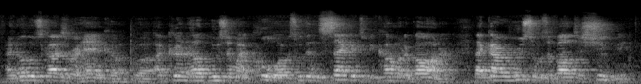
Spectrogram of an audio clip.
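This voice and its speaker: A man's voice: fairly high pitch, fast, lightly acted. Man acting a world-weary tough boxer, echoey. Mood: subdued. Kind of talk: staged play reading. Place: large echoey room, live staged reading. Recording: very echoey room, distant mic, faint noise.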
